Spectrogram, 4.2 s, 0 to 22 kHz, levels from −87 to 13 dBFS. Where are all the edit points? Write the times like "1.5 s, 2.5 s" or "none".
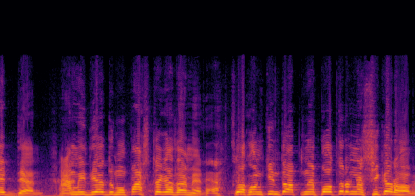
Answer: none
